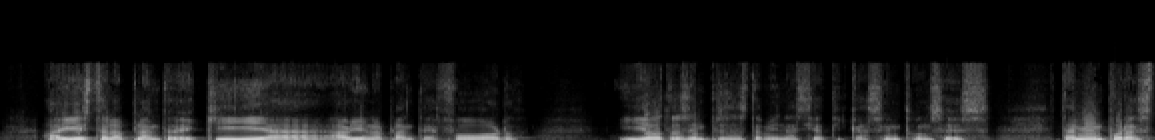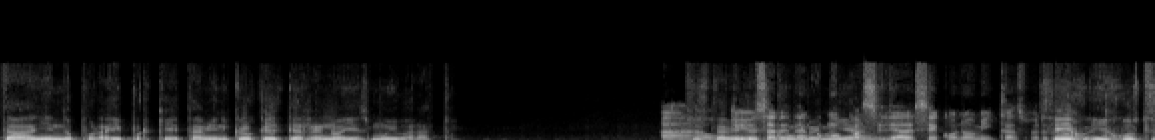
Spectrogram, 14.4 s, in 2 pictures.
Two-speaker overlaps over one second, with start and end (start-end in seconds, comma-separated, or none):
11.5-12.7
